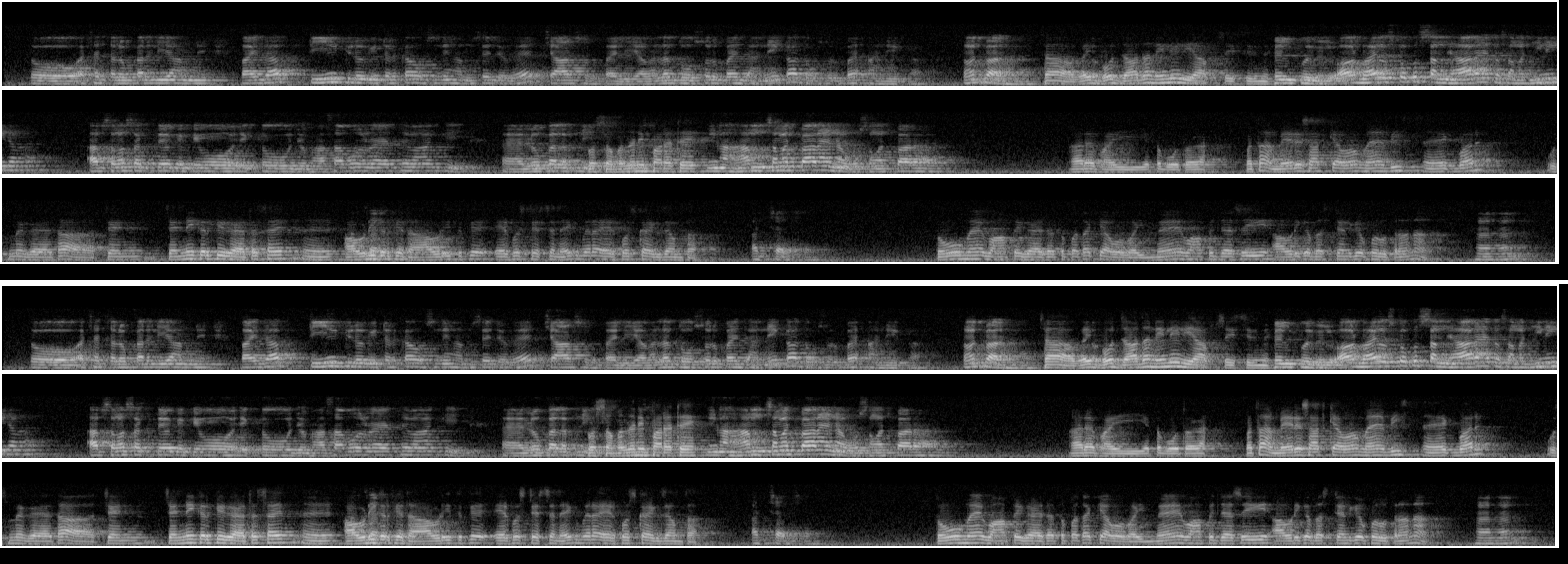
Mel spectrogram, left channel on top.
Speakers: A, on the right; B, on the right.
A: तो अच्छा चलो कर लिया हमने भाई साहब तीन किलोमीटर का उसने हमसे जो है चार सौ रुपये लिया मतलब दो सौ रुपये जाने का दो सौ रुपये आने का समझ पा रहे हैं आप
B: अच्छा भाई
A: तो
B: बहुत ज्यादा नहीं ले लिया आपसे इस चीज में
A: बिल्कुल बिल्कुल और भाई उसको कुछ समझा रहे हैं तो समझ ही नहीं रहा है। आप समझ सकते हो क्योंकि वो एक तो वो जो भाषा बोल रहे थे वहाँ की लोकल अपनी
B: कुछ
A: तो
B: समझ
A: हम
B: नहीं पा रहे थे
A: ना हम समझ पा रहे हैं ना वो समझ पा रहा है
B: अरे भाई ये तो बहुत होगा पता है, मेरे साथ क्या हुआ मैं भी एक बार उसमें गया था चेन चेन्नई करके गया था शायद अ,
A: अच्छा
B: आवड़ी
A: अच्छा
B: करके था आवड़ी करके एयरफोर्स स्टेशन है कि मेरा एयरफोर्स का एग्जाम था
A: अच्छा अच्छा
B: तो मैं वहां पे गया था तो पता क्या हुआ भाई मैं वहां पे जैसे ही आवड़ी के बस स्टैंड के ऊपर उतरा ना
A: हाँ हाँ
